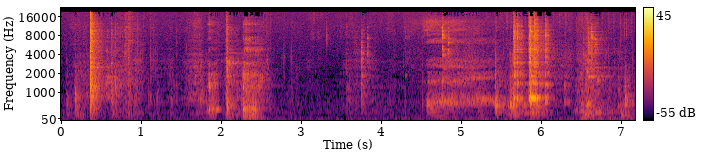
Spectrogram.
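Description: Dishes and a pan clatter and clink as they're unloaded from a dishwasher, with several sharp metallic knocks and scrapes spread irregularly over a few seconds, separated by short quiet pauses.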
